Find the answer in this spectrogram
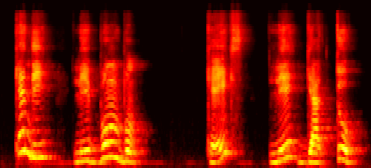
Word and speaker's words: gâteaux: Cakes, les gâteaux. Do not pronounce the X. The X is the letter of the plural.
